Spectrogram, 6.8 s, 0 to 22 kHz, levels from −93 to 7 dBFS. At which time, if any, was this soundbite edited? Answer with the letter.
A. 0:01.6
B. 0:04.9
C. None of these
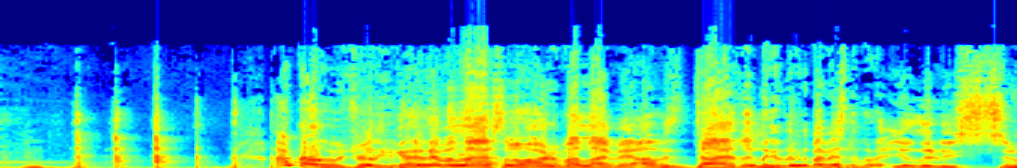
C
